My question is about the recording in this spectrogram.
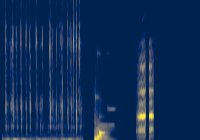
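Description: Intro sound effects: quick computer-keyboard typing for about a second and a half, a short low pitched tone, then a two-part frog croak.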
